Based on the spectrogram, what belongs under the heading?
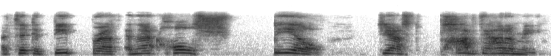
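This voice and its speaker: A middle-aged man telling anecdotes on a video call, theatrical and quick, bursting into a showy one-breath phone greeting and laughing often. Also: high voice, husky. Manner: animated anecdote teller who laughs often. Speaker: illustrator and show regular. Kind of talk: casual storytelling on a video call. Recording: slightly dull lo-fi call audio.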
